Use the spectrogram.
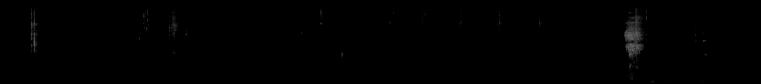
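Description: Origami paper being folded in half while building a model rifle, giving a series of soft crisp crinkles and creases spaced irregularly, with one louder, sharper crackle near the end, close and quiet, no talking.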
